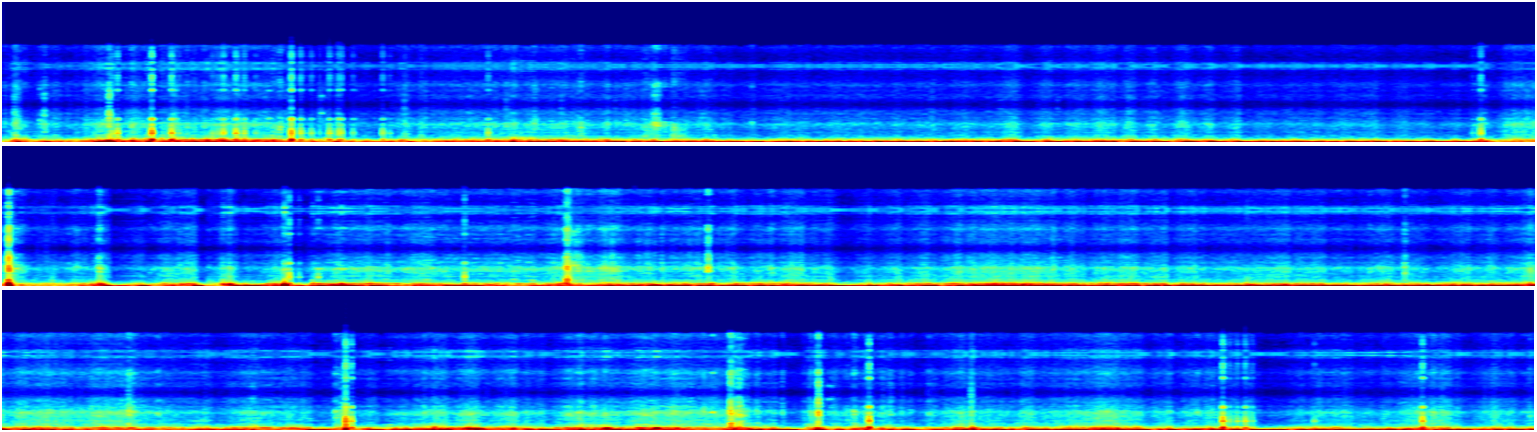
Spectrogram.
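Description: Jeep Cherokee XJ engine working through deep trail mud, its note repeatedly rising and falling as the throttle is worked, with a few brief knocks along the way.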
